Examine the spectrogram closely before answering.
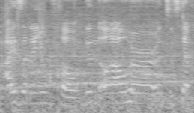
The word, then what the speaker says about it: Eiserne Jungfrau: First Let's Player in history to correctly pronounce Eiserne Jungfrau. That's because I'm German. I'm half German. Battler jumped. I'm half German and Eiserne Jungfrau is a German word.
